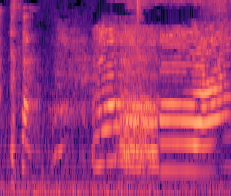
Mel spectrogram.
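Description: Young child crying: a wail that starts about a second in, rises in pitch and then holds steady.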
